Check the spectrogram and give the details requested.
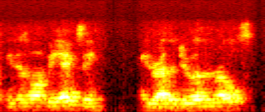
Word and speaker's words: Eggsy: That's how you pronounce his name, right? Eggsy, yeah.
